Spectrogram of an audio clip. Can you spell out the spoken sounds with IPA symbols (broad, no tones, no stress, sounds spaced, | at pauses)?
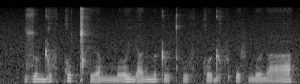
z u ɳ ɖ ʊ f k o ǀʰ ɪ ɐ̯ mː o j a ɳ n̪ ʊ ʈ u t̪ʰ u f k o ɖ o f ʔ e f n̪ ʊ ɳ a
